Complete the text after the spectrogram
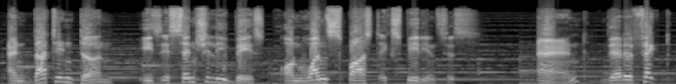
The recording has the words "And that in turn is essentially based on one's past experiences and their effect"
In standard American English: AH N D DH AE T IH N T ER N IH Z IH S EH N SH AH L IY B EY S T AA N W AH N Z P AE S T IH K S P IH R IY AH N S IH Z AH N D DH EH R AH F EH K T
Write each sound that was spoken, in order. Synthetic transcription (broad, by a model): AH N D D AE T IH N T ER N IH Z IH S EH N SH AH L IY B EY S T AA N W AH N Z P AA S T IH K S P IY R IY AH N S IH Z AH N D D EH R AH F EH K T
